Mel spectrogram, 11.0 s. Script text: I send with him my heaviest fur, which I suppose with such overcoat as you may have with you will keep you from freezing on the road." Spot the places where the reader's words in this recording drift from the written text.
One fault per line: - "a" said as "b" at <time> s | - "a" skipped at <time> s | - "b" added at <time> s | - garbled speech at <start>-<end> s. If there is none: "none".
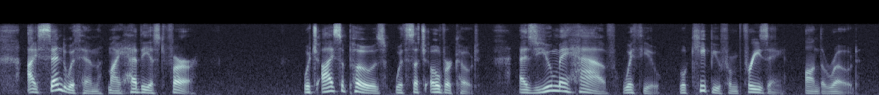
none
